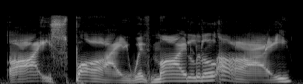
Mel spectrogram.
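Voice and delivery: put-on slow, gurgling frog-girl voice; gurgling swamp creature. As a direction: gurgle it out like a hungry frog monster. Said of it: "the frog girl gurgled".

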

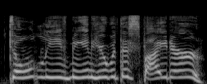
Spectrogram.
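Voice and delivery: put-on high, pleading little girl; begging. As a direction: beg like a scared child. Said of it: "Daphne begged".

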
